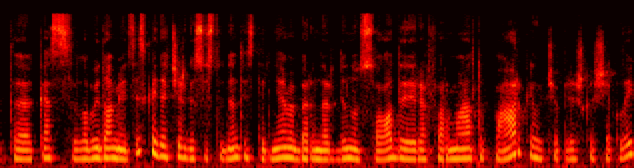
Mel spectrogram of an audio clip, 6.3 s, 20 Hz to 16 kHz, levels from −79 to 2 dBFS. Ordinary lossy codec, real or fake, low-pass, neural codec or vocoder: Opus, 16 kbps; real; 10.8 kHz; none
